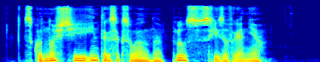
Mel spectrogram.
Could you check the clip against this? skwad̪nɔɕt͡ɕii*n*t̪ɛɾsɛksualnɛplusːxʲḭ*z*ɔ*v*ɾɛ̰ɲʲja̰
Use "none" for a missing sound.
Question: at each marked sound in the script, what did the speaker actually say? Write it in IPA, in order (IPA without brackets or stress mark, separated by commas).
n, z, f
